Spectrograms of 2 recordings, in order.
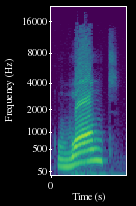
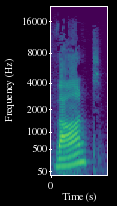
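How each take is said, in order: First: The vowel sounds like an 'o'. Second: The vowel sounds like an 'a'. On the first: The speaker calls it right. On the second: The speaker calls it wrong.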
